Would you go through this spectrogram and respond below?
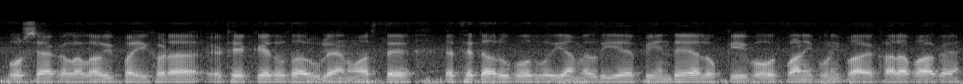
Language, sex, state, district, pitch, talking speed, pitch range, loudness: Punjabi, male, Punjab, Kapurthala, 105 Hz, 180 wpm, 100-105 Hz, -18 LUFS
